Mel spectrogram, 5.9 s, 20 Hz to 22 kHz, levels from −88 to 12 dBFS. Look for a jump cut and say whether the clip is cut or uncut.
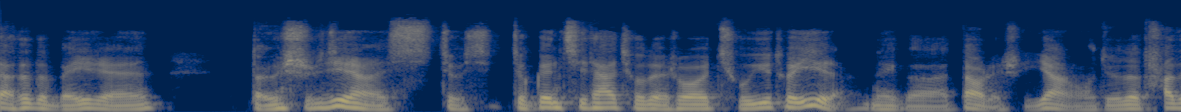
cut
